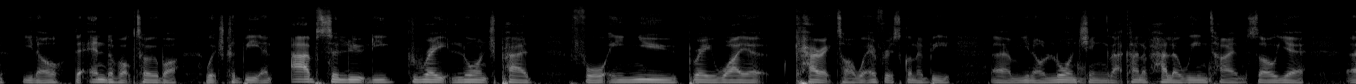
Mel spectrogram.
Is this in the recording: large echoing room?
no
